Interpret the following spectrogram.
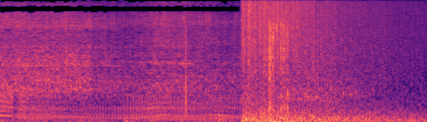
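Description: A stock sound effect: a motor-like revving whose pitch rises and falls, then about two and a half seconds in a sudden, louder, deep boom that rumbles on.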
